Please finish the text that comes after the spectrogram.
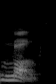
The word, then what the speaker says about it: Manx: It took me a long time to figure out how to say that and what the proper pronunciation of it is, but it is Manx. I kept saying minx for whatever reason.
